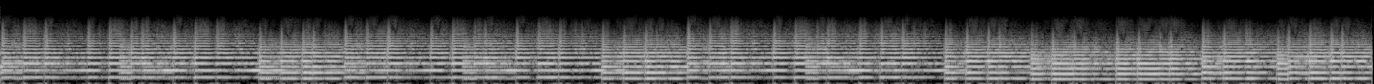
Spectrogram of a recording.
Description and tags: a trumpet loop i made in fruity loops
loop, trance, trumpet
